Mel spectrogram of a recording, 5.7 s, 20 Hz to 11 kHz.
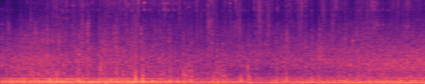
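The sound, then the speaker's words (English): Hooves of a horse galloping past while roping a calf, a fast, dense patter of many hoofbeats over a steady low rumble that runs through the whole clip. “gallop right by me, about 4 feet in front of me, roping a calf here.”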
